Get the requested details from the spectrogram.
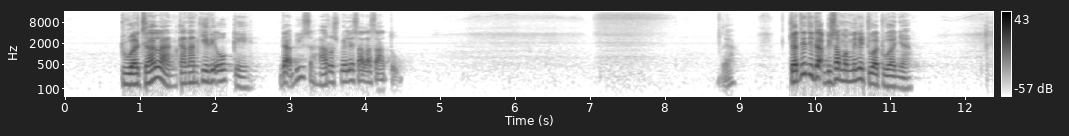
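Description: A man speaks with animation into a headset microphone, pausing between phrases.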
